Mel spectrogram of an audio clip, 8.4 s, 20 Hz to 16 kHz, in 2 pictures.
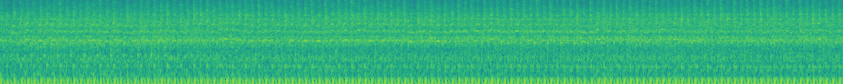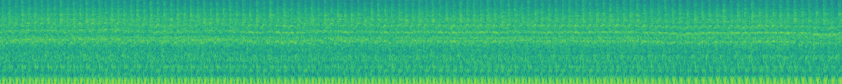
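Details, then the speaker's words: BMW R1300 GS boxer at idle, heard from the right-hand side after a dealer repair in which the valve clearances, found off after bedding in, were corrected. Deep, even beat, no rattling or metallic noise: now quiet and healthy. "and as you can hear now guys on the right hand side it's absolutely as sweet as a nut there's no rattling no metallic noises"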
